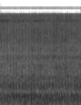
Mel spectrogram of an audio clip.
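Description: A helicopter sound effect plays as a computer system alert on Ubuntu, a loud continuous rotor roar that fills the whole moment with no pause.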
